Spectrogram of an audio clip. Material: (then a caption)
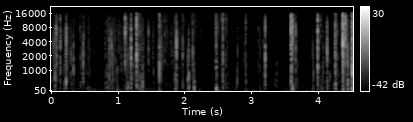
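Plastic film. A full pack of sponge scourers wrapped in clear plastic film is squeezed and rubbed with bare fingertips. The result is a dense run of sharp crinkles and crunches with short, dry snaps and low thumps in between.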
